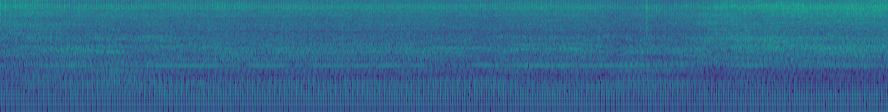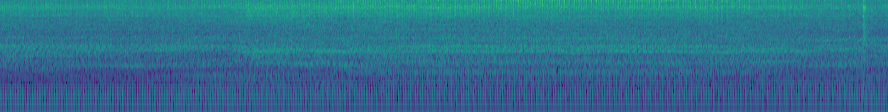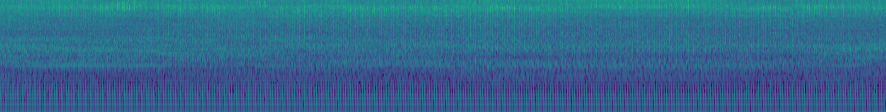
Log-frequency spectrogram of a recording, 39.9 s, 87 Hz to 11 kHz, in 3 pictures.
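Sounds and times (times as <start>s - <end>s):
riding mower engine running: 0.0s - 39.9s.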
